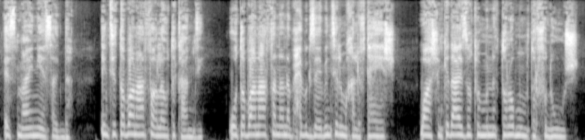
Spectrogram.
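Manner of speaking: low voice, gently pleading. Acted. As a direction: ask a favour like a loving uncle.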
